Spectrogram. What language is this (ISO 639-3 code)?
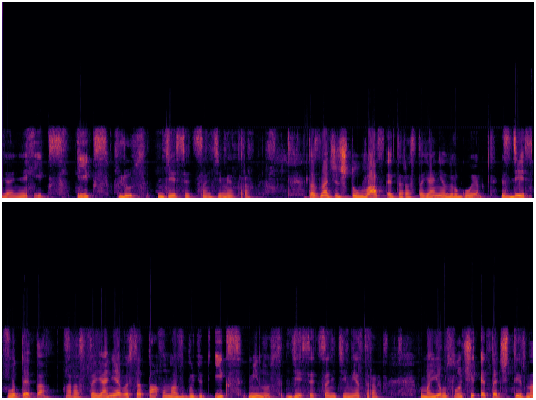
rus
